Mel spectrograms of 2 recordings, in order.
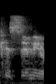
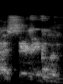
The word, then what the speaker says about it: Kissimmee: They're in Kissimmee right now.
